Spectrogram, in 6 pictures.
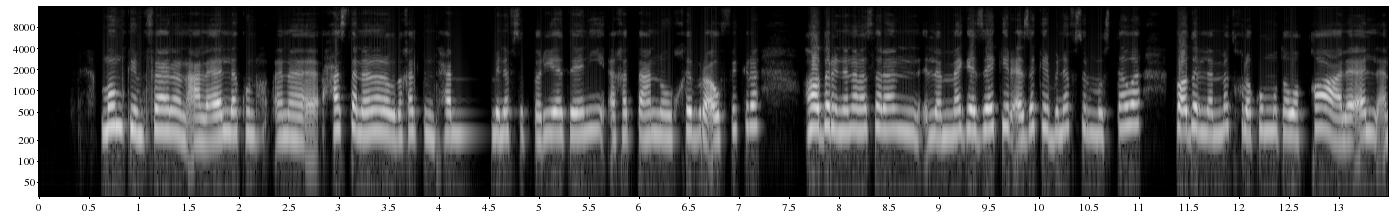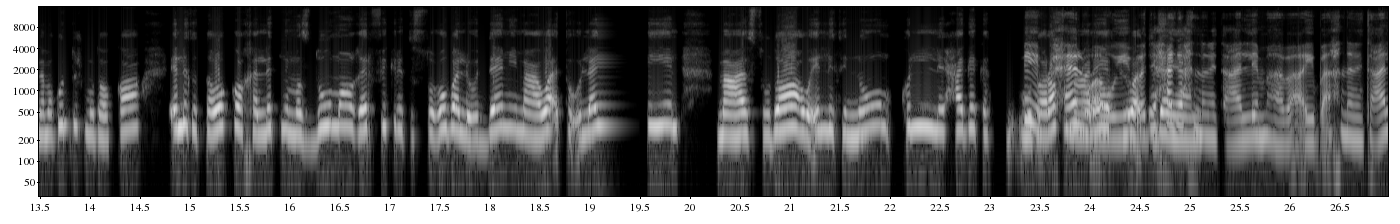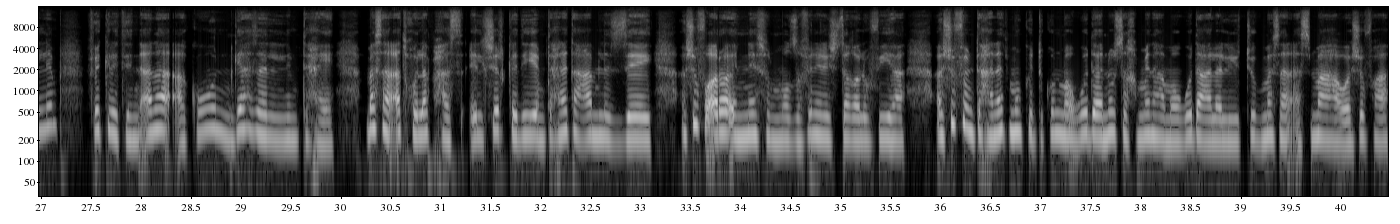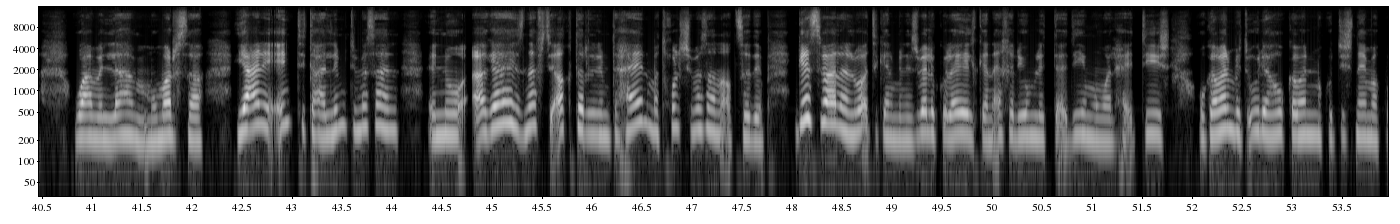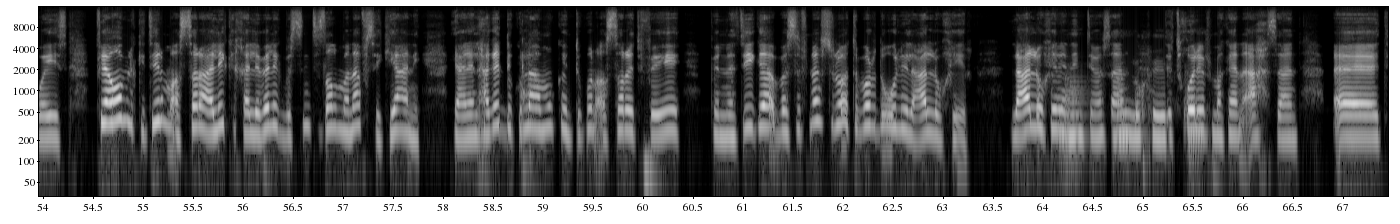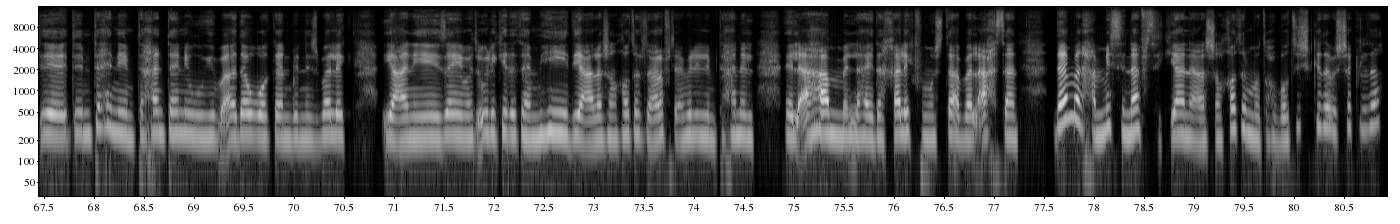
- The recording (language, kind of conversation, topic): Arabic, advice, إزاي أقدر أتجاوز إحساس الفشل والإحباط وأنا بحاول تاني؟
- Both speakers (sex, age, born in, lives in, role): female, 20-24, Egypt, Egypt, user; female, 40-44, Egypt, Portugal, advisor
- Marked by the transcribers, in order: distorted speech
